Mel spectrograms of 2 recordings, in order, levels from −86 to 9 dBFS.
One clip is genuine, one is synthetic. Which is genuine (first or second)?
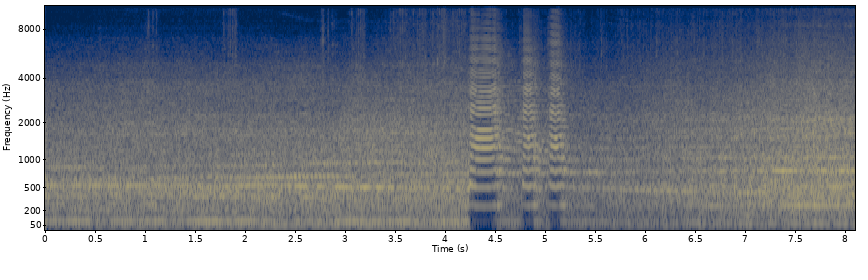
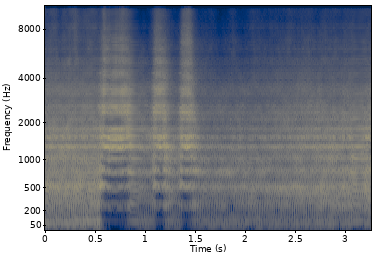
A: first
